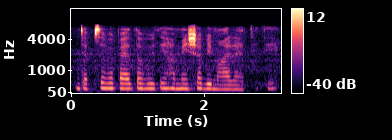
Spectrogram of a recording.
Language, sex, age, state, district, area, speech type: Urdu, female, 18-30, Delhi, Central Delhi, urban, spontaneous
